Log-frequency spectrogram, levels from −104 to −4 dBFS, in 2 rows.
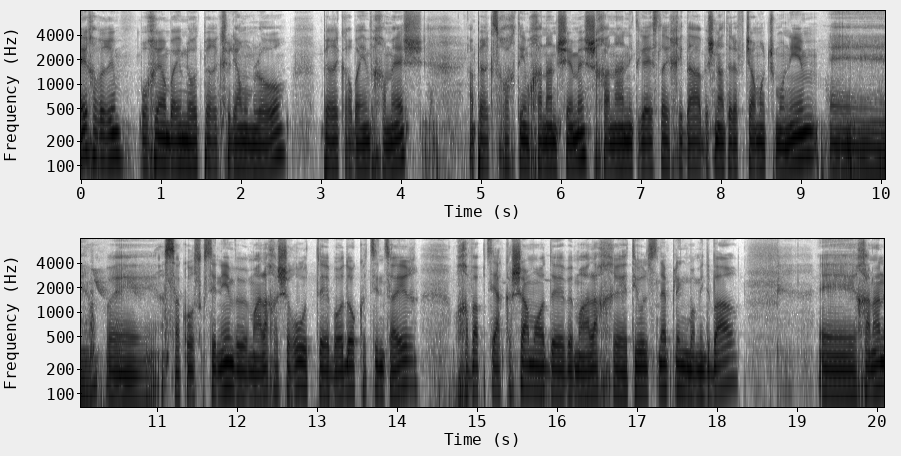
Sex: male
